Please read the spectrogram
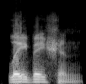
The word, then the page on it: lavation: American English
